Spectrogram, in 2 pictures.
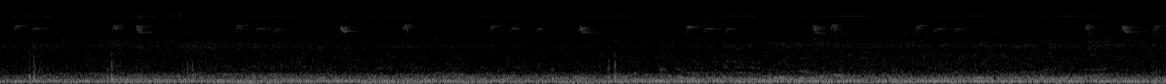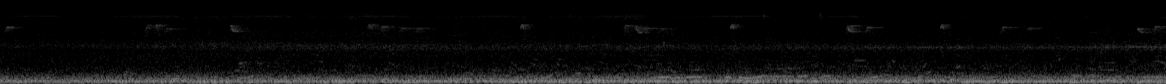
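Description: Open-air ambience: a steady low background rumble, over which a small bird gives short high chirps, repeating about once or twice a second.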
